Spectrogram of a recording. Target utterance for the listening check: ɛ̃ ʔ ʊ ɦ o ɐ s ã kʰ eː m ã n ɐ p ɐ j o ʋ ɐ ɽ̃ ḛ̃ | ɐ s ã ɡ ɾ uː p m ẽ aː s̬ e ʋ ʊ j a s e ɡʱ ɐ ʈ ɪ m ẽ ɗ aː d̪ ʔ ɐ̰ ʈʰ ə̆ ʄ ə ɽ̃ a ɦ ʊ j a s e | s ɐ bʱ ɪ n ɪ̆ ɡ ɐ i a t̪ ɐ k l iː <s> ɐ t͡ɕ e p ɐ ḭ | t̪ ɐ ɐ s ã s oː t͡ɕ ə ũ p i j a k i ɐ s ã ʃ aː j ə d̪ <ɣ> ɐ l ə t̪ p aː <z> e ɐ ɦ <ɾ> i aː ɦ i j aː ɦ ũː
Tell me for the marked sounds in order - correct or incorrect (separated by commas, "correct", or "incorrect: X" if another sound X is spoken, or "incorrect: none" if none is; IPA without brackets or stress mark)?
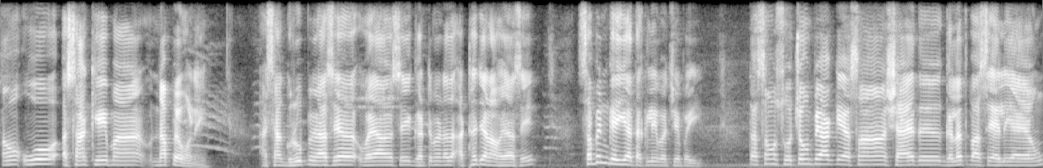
incorrect: f, correct, incorrect: s, incorrect: l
